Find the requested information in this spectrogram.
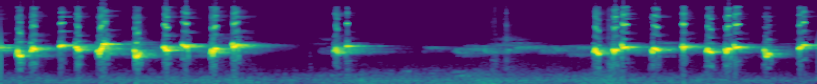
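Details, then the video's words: Yellow-vented bulbul, a frequent morning singer, pours out bubbly whistled phrases of quick rising and falling notes, pauses for a few seconds of near silence, then resumes its chattering song. "Burung trucukan yang sering berkicau di pagi hari"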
